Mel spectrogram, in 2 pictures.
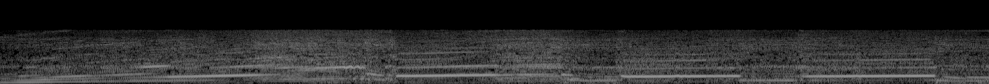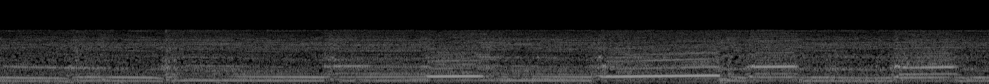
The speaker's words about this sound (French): Il n'y a pas de secret, hein, puisqu'on est, on est sur une moto qui est une sportive. Il faut accélérer.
